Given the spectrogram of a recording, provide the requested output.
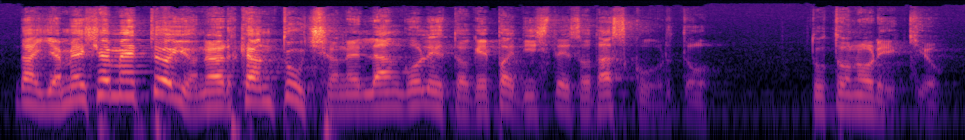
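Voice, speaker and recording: An actor with a Roman accent playing the colloquial ghost of a railway digger killed at work, in Italian radio theatre. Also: male voice, a little high, expressive, fast talker, fairly bright tone. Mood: teasing, bitter. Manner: colloquial, plain-spoken. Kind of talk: Italian radio theatre acting in verse-like dialect dialogue.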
